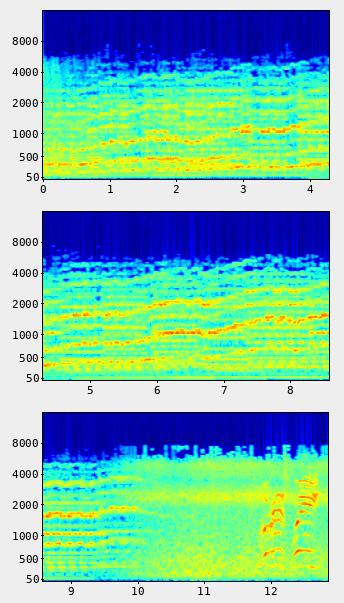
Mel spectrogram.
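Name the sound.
oil gusher erupting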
